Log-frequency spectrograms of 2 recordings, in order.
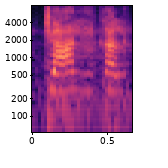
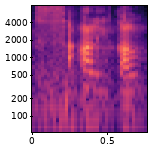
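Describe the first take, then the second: First: The word begins with a j sound. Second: The word begins with an s sound. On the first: "tidak ada ja, bukan ja itu" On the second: "tidak ada salika"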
